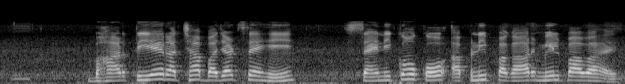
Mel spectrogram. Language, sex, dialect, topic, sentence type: Magahi, male, Central/Standard, agriculture, statement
